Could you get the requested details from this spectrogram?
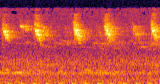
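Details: Quick high chirps from birds, some overlapping, about six in three seconds, each a short downslurred note, above a quiet background rumble.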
